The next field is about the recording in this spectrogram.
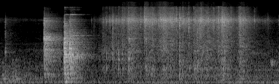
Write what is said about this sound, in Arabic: هحط له الاول الملح.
